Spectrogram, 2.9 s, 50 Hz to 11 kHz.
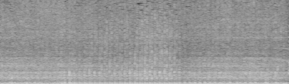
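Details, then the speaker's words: Harley Iron 883 with Vance & Hines Fuelpak FP3 running AutoTune and a new external breather, averaging 35-38 mpg: off throttle a loose burbly rumble with uneven pops, idle dipping low; decel pop set in the map, cause not confirmed. "I did set it up to where it has a little bit of decel pop. But you can hear that rumble when you come off of the throttle."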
